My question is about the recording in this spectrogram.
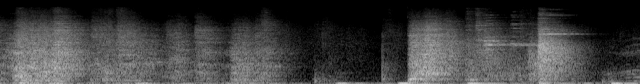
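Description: Trash and loose items being gathered off a wooden floor: rustling and scraping in two long spells, the second starting about four seconds in.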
